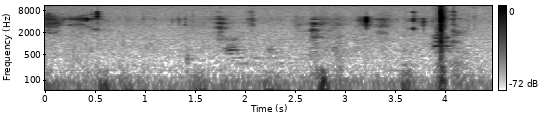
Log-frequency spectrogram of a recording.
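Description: A single sharp computer mouse click near the end, advancing the slide, with faint scattered small noises before it.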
